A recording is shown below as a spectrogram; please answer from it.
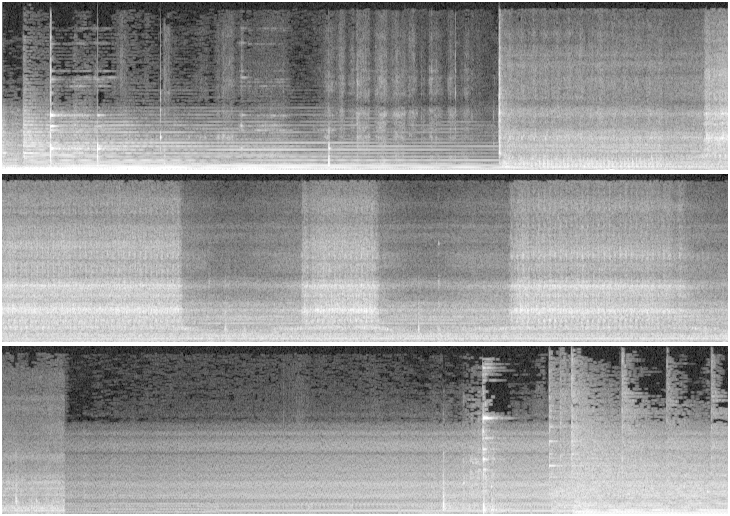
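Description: Background music for the first few seconds, then a bench drill press cutting into a wooden block: a rough, rasping cutting noise that swells in three spells of a second or two each. It drops to a quieter stretch with a couple of sharp clicks near the end.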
